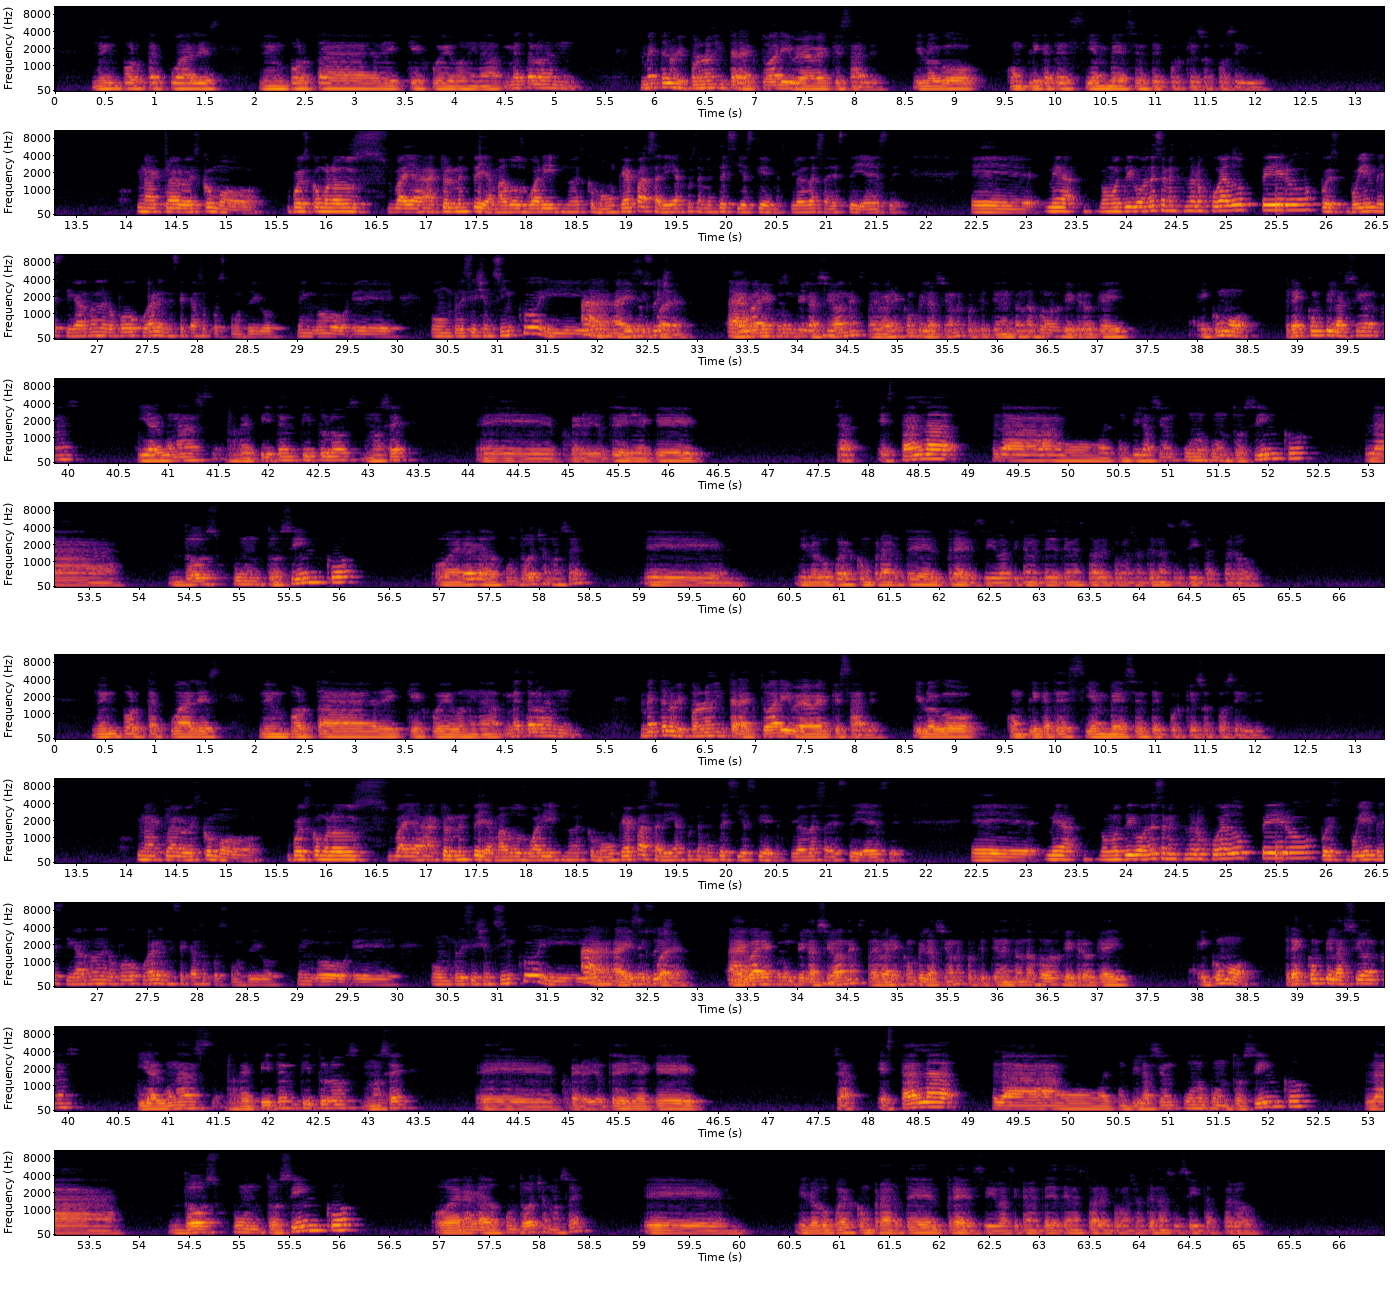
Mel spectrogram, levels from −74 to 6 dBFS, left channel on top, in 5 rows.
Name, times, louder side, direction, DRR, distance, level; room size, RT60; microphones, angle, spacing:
voice 1, 0.4-1.6 2.0-5.2 5.8-8.2 8.6-9.2 9.5-12.1 31.8-32.9 33.3-37.3 38.0-38.5 38.9-40.0 40.7-43.4 44.1-46.3 47.7-48.9 49.2-52.4 53.0-53.8 54.3-56.2 57.0-58.5 59.0-60.0 60.5-65.1, right 1 dB, 55° right, 4.9 m, -20 dB
voice 2, 14.1-15.3 15.6-21.7 22.4-30.0 30.3-32.6 33.3-33.5 33.9-34.4, equal, 10° left, 1.2 m, -20 dB
7.4 x 6.6 x 2.6 m
head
